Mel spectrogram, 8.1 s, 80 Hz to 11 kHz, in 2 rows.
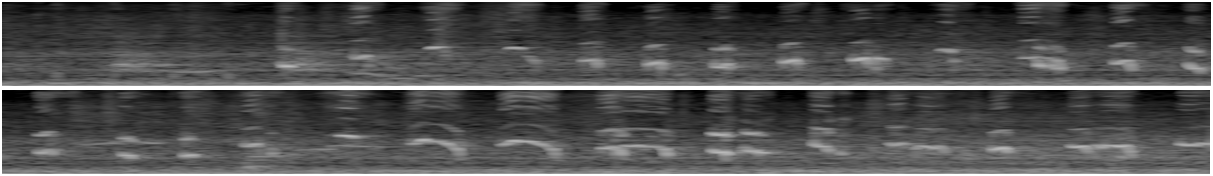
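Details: Shetland Sheepdog female puppy, born 22 February 2018, tense at her first photo session; rapid series of thin, rising-and-falling whines and yelps, growing busier toward the end, with a low background hum.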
